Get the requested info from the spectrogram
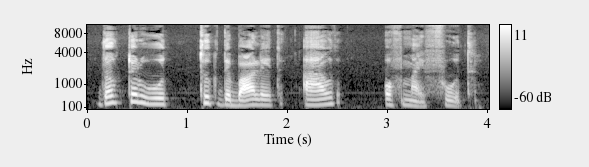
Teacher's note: the words wood, bullet, and foot have a short back U, which is relaxed under the chin, less lips, very gentle lips. Dr. Wood, the lips are intense for the W, but not for the vowel after it.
